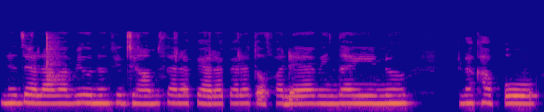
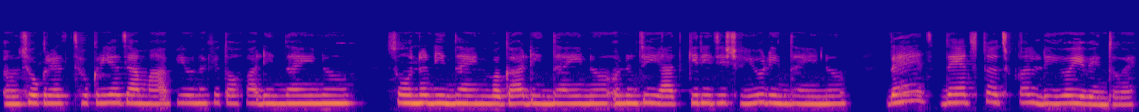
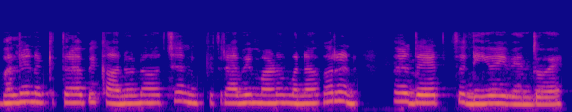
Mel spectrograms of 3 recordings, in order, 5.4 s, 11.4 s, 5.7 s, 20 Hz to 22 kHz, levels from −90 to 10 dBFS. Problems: none marked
